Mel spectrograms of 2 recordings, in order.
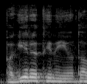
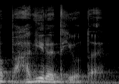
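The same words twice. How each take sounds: First: भगीरथी with a short first a. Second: भागीरथी with a long open first aa. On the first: Teacher models the wrong भगीरथी with short a. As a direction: clip the first vowel of भगीरथी. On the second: Teacher models the correct भागीरथी with long aa. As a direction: stretch the first vowel of भागीरथी. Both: Shown as a demonstration.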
